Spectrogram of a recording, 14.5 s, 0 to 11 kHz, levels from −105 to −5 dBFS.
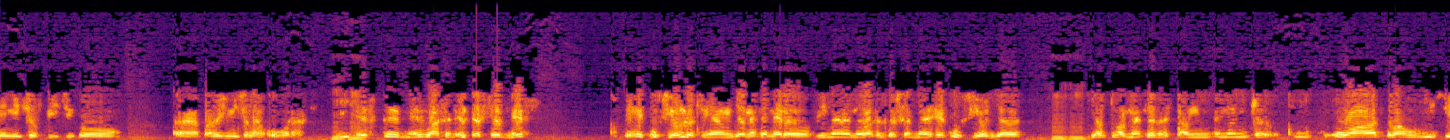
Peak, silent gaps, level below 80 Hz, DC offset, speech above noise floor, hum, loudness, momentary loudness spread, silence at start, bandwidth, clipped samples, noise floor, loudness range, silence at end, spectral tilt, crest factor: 0 dBFS; none; -42 dBFS; under 0.1%; 35 dB; none; -13 LUFS; 9 LU; 0 s; 4.9 kHz; under 0.1%; -47 dBFS; 3 LU; 0 s; -7.5 dB/octave; 14 dB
